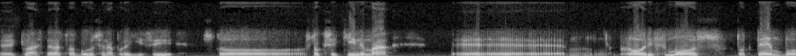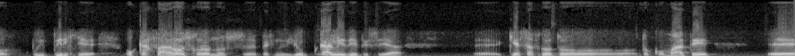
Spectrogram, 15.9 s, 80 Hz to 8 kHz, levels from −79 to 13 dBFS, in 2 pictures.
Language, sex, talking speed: Greek, male, 105 wpm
